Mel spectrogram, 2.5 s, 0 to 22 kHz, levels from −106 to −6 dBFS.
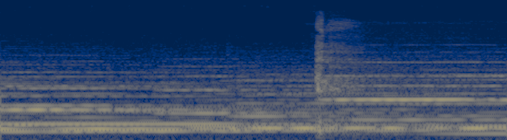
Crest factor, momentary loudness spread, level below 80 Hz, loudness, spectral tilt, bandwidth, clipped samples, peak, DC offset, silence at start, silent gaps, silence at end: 14 dB; 3 LU; -88 dBFS; -46 LUFS; -5.5 dB/octave; 12.5 kHz; under 0.1%; -32 dBFS; under 0.1%; 0 s; none; 0 s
